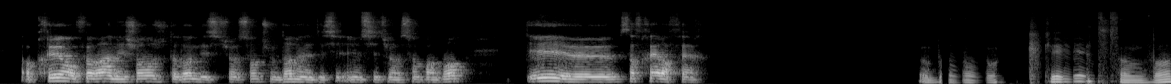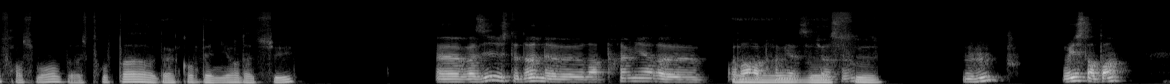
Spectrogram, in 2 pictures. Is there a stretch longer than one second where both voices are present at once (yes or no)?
yes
